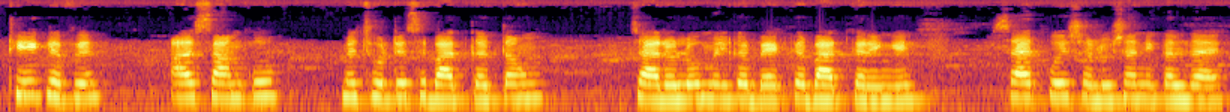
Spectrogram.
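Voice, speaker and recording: Woman acting calm, reassuring husband. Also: fairly low pitch, moderate pace, a little hiss or hum, close to an everyday voice, rough recording. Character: calm, reassuring elder brother, working husband. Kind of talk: acted dialogue in Hindi family story.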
